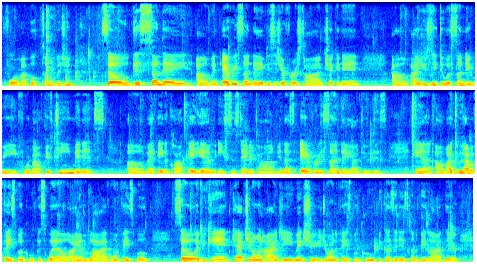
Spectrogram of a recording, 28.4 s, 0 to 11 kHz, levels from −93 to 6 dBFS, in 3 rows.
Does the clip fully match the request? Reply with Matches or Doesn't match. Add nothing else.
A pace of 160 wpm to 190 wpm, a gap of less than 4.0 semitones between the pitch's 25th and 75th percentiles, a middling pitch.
Matches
